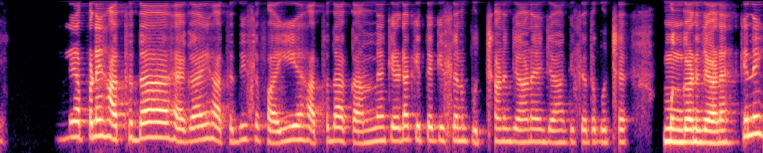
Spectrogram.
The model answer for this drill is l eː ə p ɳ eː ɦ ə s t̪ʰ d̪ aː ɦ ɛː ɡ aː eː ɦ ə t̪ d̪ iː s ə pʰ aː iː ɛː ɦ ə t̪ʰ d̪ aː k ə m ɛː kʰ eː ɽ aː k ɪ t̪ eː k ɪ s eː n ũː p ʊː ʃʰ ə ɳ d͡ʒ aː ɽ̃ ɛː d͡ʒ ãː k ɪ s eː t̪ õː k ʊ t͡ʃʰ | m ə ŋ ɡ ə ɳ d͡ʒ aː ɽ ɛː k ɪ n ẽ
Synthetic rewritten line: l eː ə p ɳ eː ɦ ə t̪ʰ d̪ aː ɦ ɛː ɡ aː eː ɦ ə t̪ʰ d̪ iː s ə pʰ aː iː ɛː ɦ ə t̪ʰ d̪ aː k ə m ɛː k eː ɽ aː k ɪ t̪ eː k ɪ s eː n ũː p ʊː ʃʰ ə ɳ d͡ʒ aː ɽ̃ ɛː d͡ʒ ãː k ɪ s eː t̪ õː k ʊ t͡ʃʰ | m ə ŋ ɡ ə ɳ d͡ʒ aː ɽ ɛː k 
